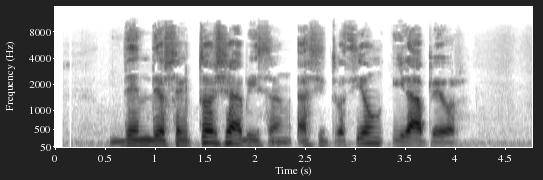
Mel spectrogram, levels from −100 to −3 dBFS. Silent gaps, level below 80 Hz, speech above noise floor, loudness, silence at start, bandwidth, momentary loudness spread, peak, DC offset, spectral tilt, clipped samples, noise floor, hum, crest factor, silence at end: none; -58 dBFS; 40 dB; -22 LUFS; 0.55 s; 10 kHz; 13 LU; -4 dBFS; under 0.1%; -5.5 dB/octave; under 0.1%; -61 dBFS; none; 18 dB; 0.8 s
